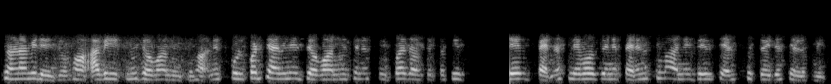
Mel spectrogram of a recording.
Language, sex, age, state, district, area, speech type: Gujarati, female, 18-30, Gujarat, Surat, urban, conversation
